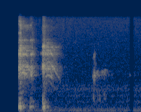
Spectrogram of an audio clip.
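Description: Two short coughs in quick succession, one right after the other, from a participant on a video call.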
